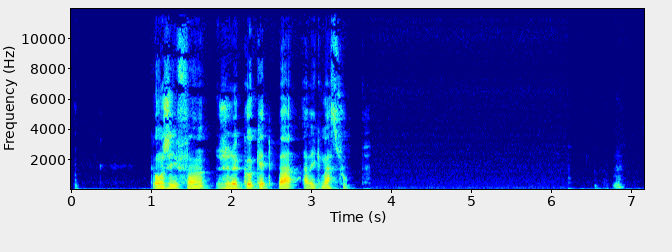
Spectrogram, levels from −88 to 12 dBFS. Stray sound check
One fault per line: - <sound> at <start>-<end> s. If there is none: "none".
none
